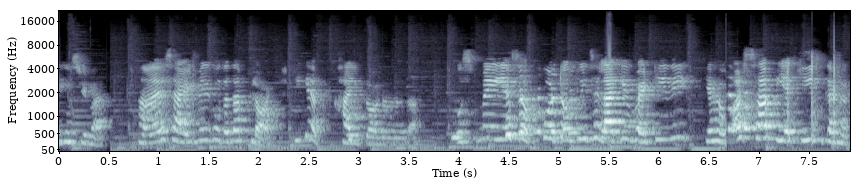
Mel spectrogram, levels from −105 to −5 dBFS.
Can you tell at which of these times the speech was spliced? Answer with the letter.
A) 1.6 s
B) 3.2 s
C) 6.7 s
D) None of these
C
